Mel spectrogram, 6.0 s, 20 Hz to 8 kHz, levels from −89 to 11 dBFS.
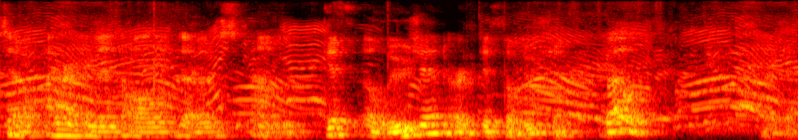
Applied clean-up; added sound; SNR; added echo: none; Crowd; 9 dB; reverberation time 0.6 s.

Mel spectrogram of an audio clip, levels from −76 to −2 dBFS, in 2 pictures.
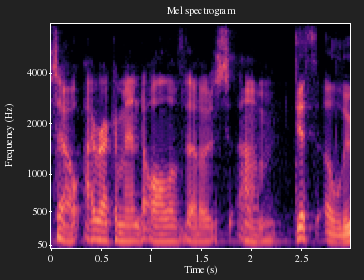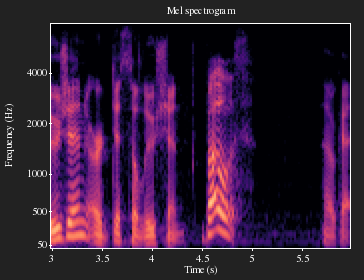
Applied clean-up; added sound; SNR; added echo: none; none; none; none.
